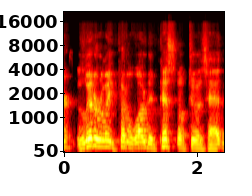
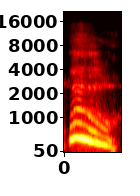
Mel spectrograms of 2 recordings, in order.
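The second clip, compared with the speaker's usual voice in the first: mock party whoop; 8 dB louder than usual. Wild party cheer.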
